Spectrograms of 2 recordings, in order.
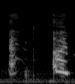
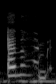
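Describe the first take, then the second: First: Voice going up. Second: Said in the usual way. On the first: Retold or imitated. Daughter at the wedding toast, voice rising with emotion. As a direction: pitch jumps way higher, choking up. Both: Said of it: "and her voice goes up".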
